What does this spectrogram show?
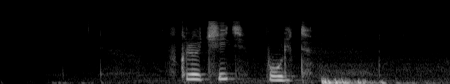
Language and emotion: Russian, neutral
